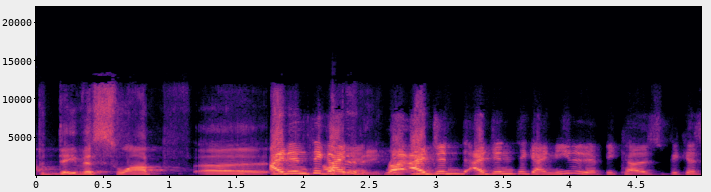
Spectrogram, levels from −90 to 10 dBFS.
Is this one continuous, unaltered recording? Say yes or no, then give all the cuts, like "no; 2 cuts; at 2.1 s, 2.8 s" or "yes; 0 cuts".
no; 1 cut; at 2.3 s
